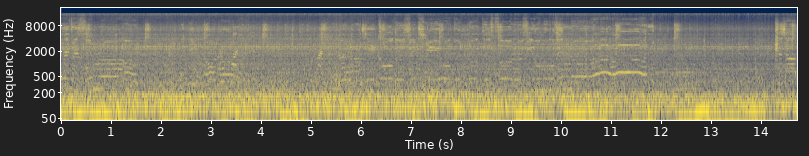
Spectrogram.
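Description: Steady road and engine rumble inside a moving car's cabin at highway speed, with music and a singing voice playing over it.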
